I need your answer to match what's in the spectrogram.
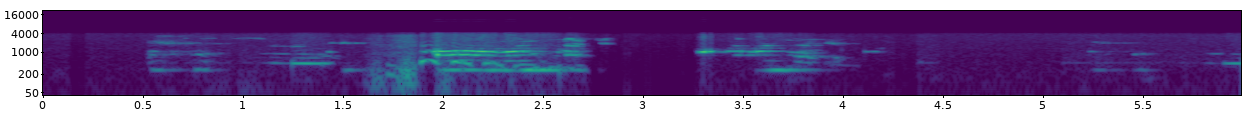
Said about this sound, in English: A lot of chaotic echoes going on here. Yeah, she might have her speakers up, and then she's talking on the phone too. So there's probably a double echo because of that.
